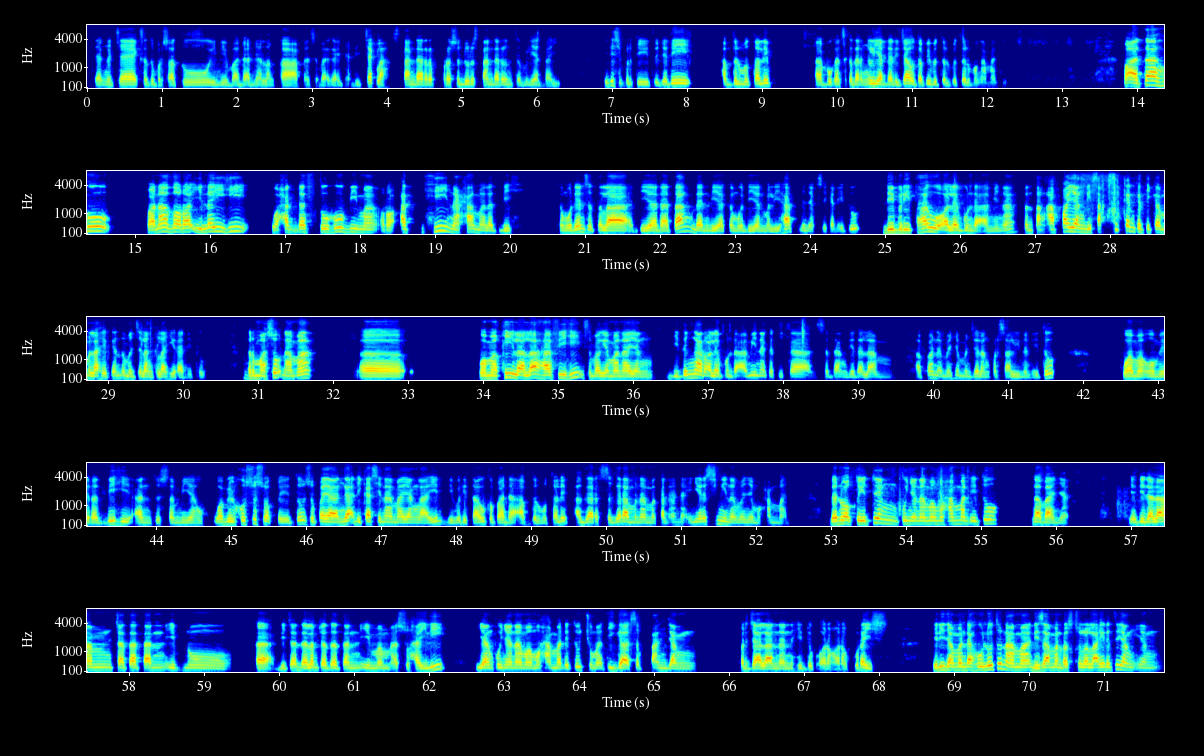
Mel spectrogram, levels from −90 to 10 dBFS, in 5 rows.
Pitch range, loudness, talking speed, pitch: 120-160 Hz, -26 LUFS, 130 wpm, 135 Hz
